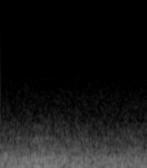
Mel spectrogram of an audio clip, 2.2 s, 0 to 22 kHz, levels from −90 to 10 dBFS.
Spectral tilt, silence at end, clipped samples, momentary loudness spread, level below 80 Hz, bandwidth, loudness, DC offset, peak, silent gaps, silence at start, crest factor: -10 dB/octave; 0 s; under 0.1%; 4 LU; -46 dBFS; 10.5 kHz; -44 LUFS; under 0.1%; -28 dBFS; none; 0 s; 14 dB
